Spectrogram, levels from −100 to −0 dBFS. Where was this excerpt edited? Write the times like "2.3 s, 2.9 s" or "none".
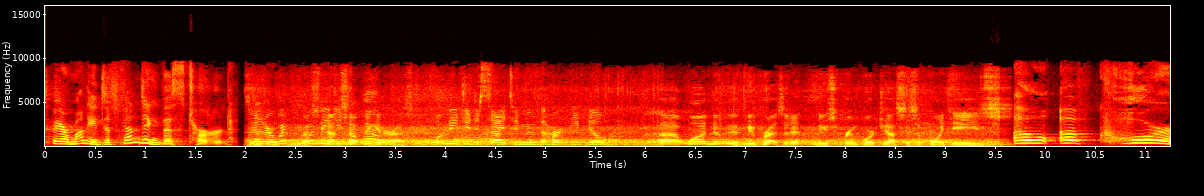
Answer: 1.9 s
